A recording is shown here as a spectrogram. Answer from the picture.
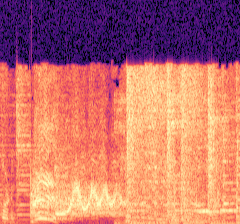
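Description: Comic sound-effect sting with arching pitch sweeps, a cartoon-style boing, followed a little past a second in by background music with a heavy bass.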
